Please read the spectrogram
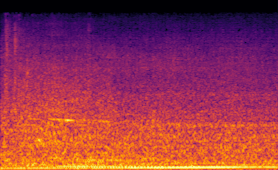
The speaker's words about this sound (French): Attention, Tintin ! Un camion !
